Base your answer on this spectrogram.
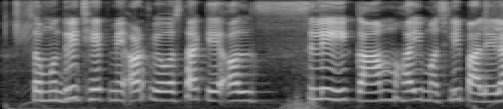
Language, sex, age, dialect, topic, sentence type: Magahi, male, 18-24, Western, agriculture, statement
